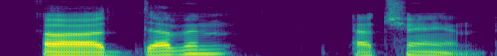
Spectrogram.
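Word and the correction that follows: De'Von Achane: Achane? I don't know how to say his name. Versus Denver. – Devion Achane. – Sorry, Devion Achane.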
